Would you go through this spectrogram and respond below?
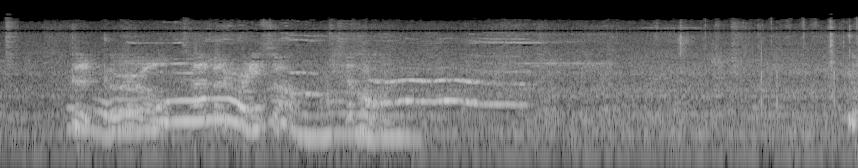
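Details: Pet dog singing along with a recording of herself played on a computer, her wavering, sliding howls rising and falling over about three seconds, overlapping with the recorded howling.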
